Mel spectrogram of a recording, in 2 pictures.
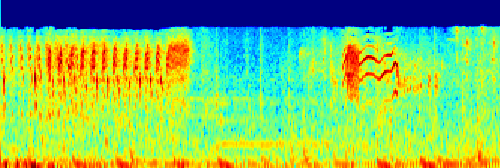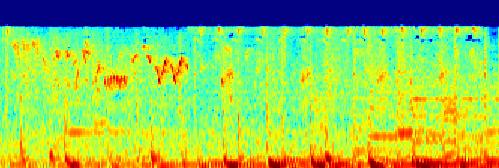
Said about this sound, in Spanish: Con los sonidos, un pájaro defiende su territorio. Emite una señal que lo identifica dentro de su comunidad. O le comunica a la hembra sus capacidades.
